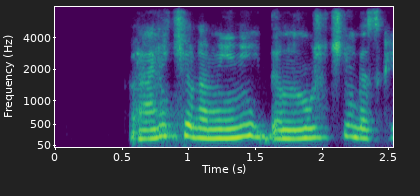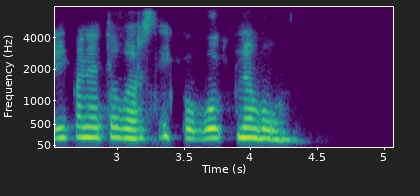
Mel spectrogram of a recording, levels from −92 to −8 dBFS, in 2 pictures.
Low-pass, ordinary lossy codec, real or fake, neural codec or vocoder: 7.2 kHz; Opus, 32 kbps; fake; codec, 24 kHz, 1 kbps, SNAC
